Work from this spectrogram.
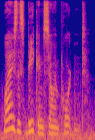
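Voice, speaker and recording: Firm, determined military commander. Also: female voice, fairly low pitch, very animated, a little fast, noisy background. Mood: firm, resolute. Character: steady, determined adult female military commander. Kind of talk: cinematic sci-fi game dialogue.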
